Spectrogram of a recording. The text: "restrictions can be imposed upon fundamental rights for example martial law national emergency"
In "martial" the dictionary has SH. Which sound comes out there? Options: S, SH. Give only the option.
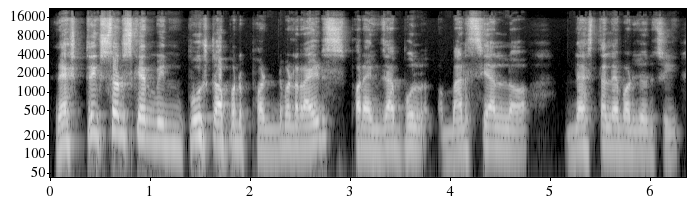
S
